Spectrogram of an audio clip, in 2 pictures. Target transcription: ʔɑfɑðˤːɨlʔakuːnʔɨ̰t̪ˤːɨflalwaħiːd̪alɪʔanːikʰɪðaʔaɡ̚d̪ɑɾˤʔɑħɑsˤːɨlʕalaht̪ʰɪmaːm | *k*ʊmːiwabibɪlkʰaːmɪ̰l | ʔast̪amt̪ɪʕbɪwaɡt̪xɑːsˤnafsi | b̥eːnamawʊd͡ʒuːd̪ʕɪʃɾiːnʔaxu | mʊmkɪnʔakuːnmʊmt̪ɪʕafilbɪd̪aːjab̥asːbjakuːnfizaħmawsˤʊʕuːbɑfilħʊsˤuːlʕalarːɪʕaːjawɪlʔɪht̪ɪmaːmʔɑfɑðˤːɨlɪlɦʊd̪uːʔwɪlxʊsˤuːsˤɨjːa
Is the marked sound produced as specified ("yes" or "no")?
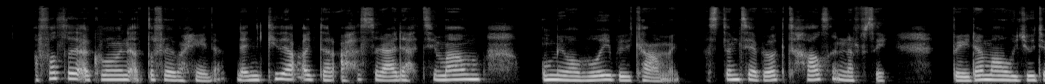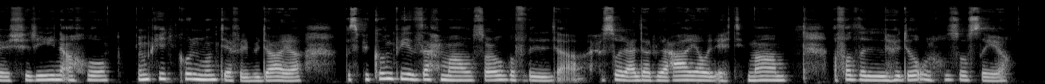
no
